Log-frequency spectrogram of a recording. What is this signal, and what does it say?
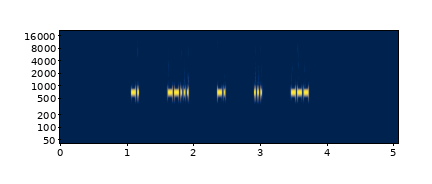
Morse code, heard as a keyed tone, about 53 wpm, spaced as for 17 wpm, 700 Hz. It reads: N7NSO
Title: USA Call Signs - 5 Characters - 6x Character Spacing - 50wpm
